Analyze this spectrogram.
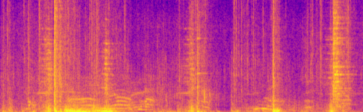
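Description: Metal weapons clash and clang.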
